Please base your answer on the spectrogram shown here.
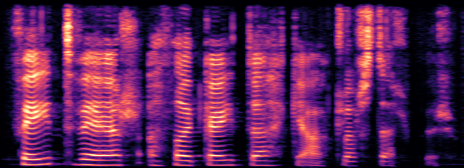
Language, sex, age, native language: Icelandic, female, 12, Icelandic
